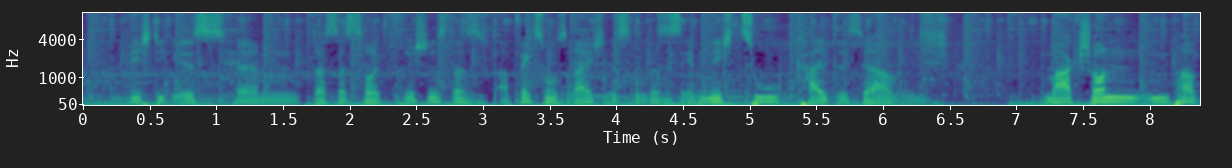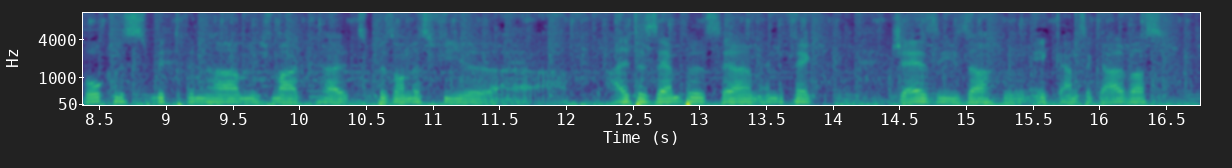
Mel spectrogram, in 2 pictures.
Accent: Dresden, Saxony, Germany; now in Frankfurt, Germany; Eigentlich bin ich Dresdner, Exil-Dresdner. Mich hat es nach Frankfurt verschlagen, eigentlich Anfang der 90er, nicht freiwillig.

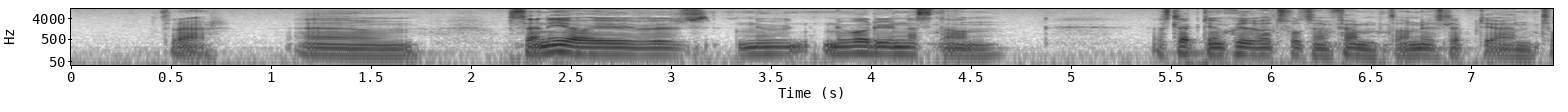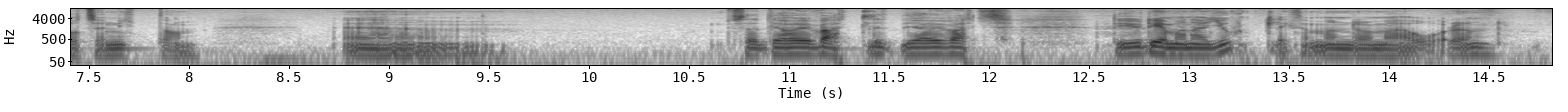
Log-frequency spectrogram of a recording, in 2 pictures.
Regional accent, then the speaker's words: Gothenburg, Västra Götaland County, Sweden; när jag var liten i Göteborg på 80-talet så stängde krogarna väldigt tidigt

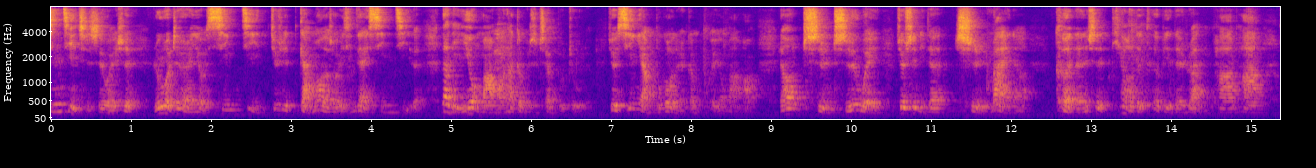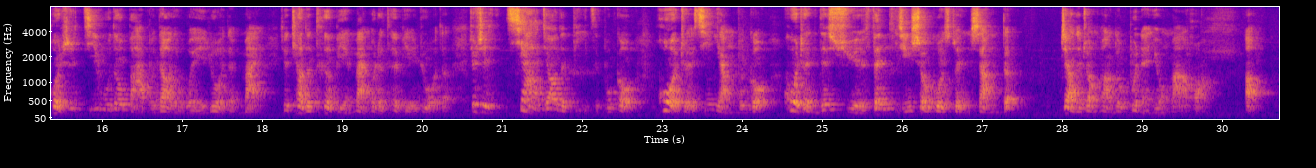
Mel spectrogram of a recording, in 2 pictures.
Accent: Taiwan; 不过我们台湾人哈，很多寺庙的那个庙祝都有神通力

